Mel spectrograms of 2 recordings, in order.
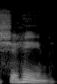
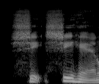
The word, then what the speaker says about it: Sheehan: Dodgers' current active worst pitcher is Shaheen, and they're or Sheehan, whatever. I think you pronounce Sheehan.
